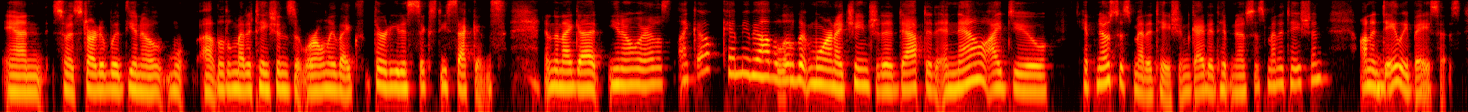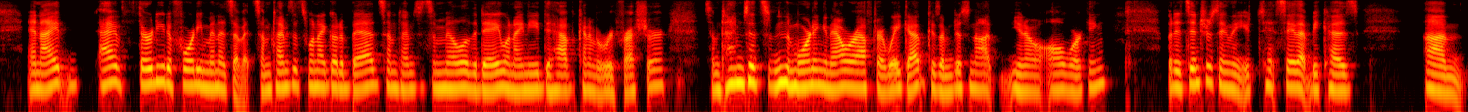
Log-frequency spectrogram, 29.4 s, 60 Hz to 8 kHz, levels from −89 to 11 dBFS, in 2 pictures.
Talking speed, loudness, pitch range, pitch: 240 wpm, -27 LUFS, 160-200 Hz, 175 Hz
